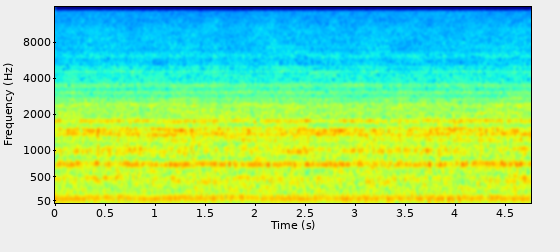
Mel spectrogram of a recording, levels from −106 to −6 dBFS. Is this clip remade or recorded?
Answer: remade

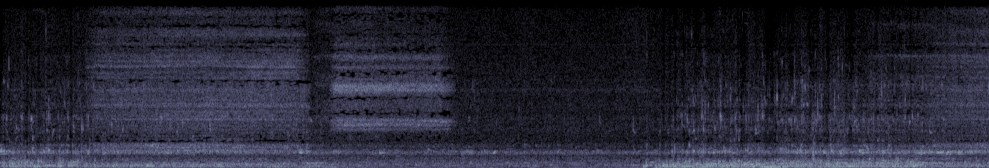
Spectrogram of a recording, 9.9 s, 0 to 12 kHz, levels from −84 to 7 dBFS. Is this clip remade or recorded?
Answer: recorded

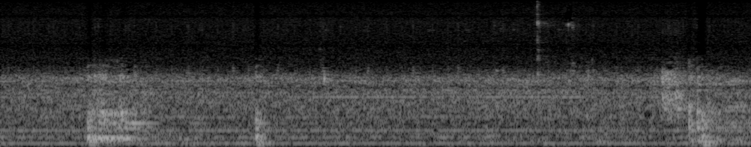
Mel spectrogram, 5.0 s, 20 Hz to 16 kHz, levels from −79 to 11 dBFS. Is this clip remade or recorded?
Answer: recorded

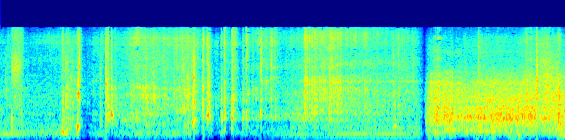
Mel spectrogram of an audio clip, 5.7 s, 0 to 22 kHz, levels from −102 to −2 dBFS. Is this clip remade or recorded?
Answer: recorded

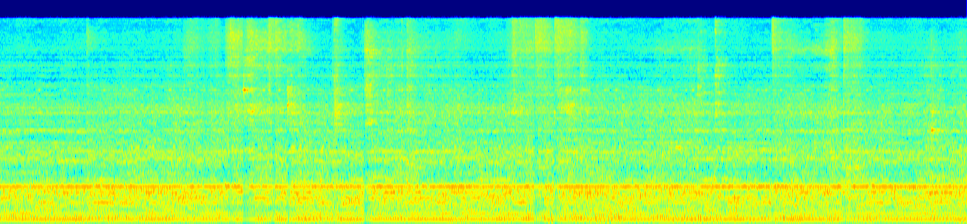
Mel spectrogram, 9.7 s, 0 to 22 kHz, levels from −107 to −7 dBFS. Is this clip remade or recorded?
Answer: remade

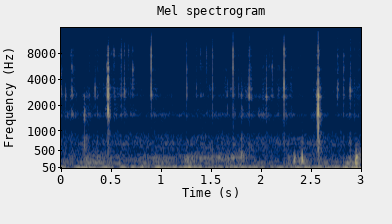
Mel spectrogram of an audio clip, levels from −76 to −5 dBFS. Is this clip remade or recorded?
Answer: remade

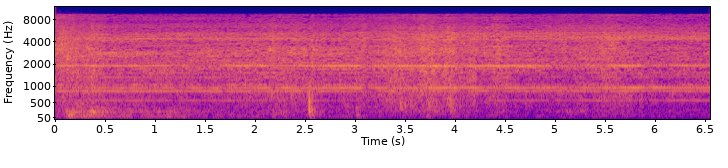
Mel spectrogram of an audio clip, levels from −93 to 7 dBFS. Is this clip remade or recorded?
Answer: recorded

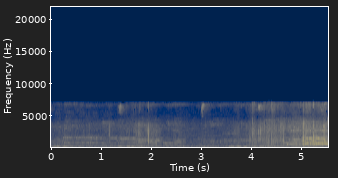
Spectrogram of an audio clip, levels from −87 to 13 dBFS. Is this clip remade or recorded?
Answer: recorded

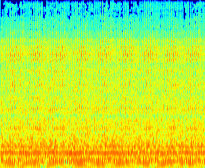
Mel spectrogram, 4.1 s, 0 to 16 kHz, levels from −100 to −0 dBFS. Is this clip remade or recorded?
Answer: recorded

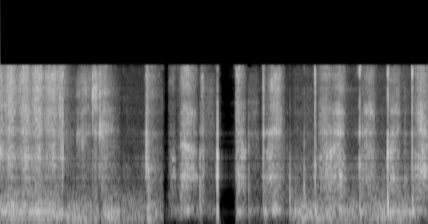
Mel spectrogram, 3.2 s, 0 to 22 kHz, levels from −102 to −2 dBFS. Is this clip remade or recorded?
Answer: remade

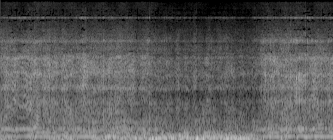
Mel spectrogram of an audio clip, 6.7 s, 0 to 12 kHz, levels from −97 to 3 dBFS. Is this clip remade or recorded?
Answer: remade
